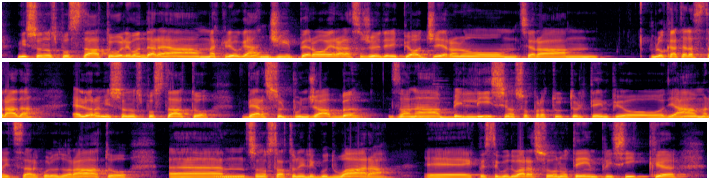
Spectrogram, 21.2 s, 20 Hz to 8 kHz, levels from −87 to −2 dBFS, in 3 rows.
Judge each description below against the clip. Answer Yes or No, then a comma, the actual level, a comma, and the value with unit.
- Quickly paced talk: No, average, 130 wpm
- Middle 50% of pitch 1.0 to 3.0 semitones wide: No, average, 4.4 semitones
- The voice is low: Yes, low, 120 Hz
